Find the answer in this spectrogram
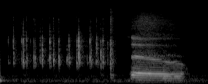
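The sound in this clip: Rapid keyboard typing while notes are written, a dense run of many clattering key taps, then a short voiced hum before the sound ends.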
